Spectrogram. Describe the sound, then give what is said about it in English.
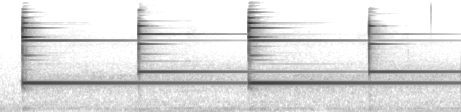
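Four clear, ringing resonator bell tones struck about a second apart, alternating between the notes Do and So, each note sustaining and slowly fading into the next, with no voices. “So similarly, we can look for Do, which is red on the resonator bells, and So, which is light blue or turquoise on the resonator bells. And we can play it in an alternating manner.”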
